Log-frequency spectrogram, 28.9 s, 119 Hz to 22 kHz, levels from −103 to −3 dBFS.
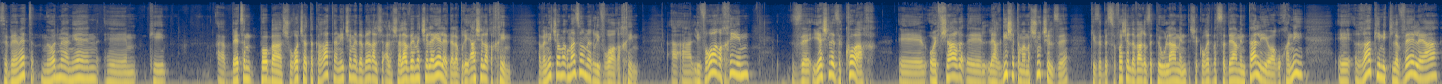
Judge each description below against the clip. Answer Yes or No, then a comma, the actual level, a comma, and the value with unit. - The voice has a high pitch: No, medium, 140 Hz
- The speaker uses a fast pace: No, average, 125 wpm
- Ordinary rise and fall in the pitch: No, wide, 6.2 semitones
